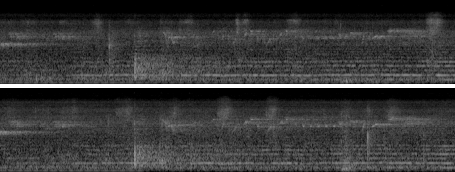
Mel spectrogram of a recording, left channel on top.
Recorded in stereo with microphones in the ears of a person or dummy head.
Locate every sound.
0.0 s an insect: centre (ahead or behind), 1.2 m
1.1 s running footsteps: 15° right (ahead or behind), 2.5 m; by 2.8 s centre (ahead or behind), 3 m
